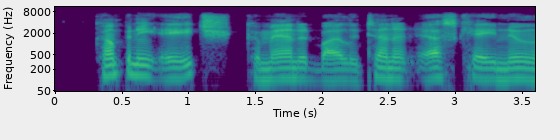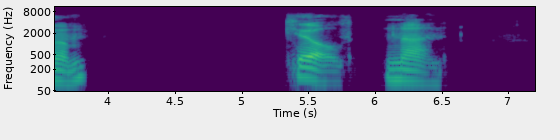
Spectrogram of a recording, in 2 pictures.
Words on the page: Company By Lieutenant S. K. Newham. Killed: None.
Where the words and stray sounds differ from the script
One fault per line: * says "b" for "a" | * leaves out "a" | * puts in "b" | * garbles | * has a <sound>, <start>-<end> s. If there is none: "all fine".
* puts in "H commanded"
